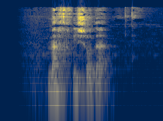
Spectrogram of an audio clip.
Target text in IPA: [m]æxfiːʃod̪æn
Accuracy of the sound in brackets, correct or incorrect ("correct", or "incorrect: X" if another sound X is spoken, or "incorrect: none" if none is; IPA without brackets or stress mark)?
correct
